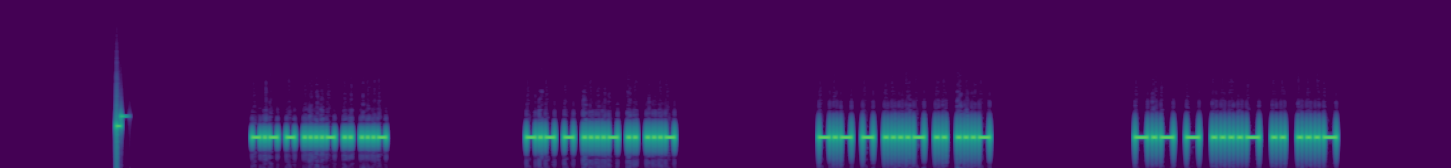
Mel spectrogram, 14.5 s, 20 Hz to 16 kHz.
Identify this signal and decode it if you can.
Morse code, heard as a keyed tone, about 35 wpm, 700 Hz. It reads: KT4IV KT4IV KT4IV KT4IV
